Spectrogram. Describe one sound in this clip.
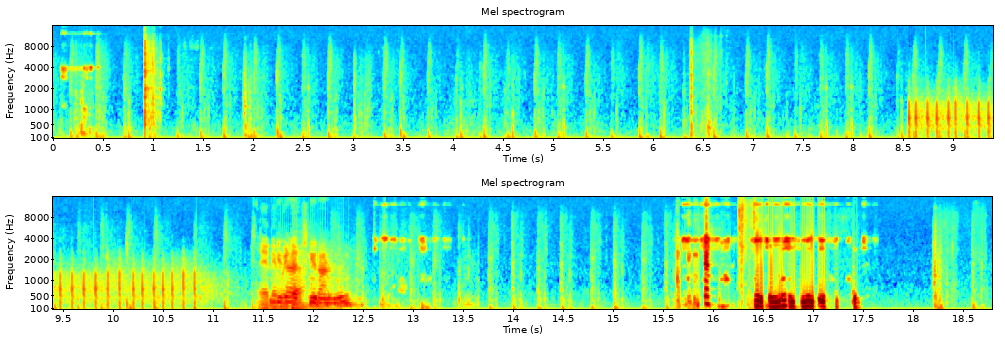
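Footsteps thud quickly and steadily on hard floors.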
